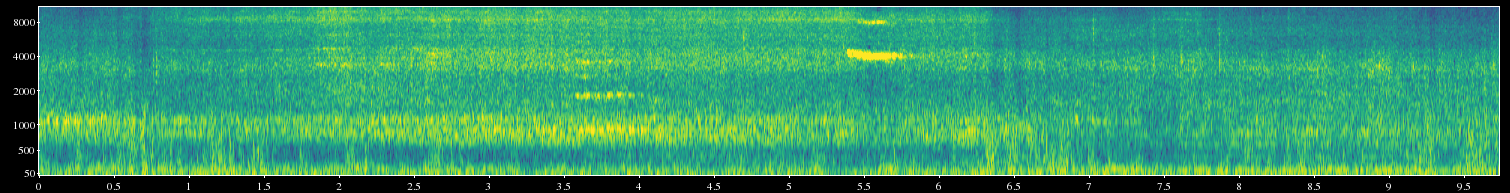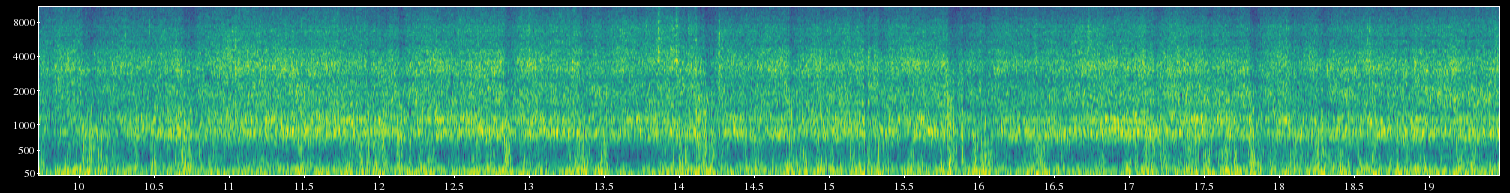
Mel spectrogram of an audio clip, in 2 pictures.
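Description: Wind buffeting a bike-mounted camera's microphone at racing speed, over the hiss of road bike tyres on asphalt in a pack of riders. A brief high squeak sounds about five seconds in.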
